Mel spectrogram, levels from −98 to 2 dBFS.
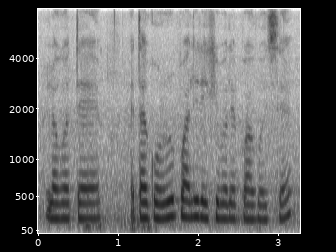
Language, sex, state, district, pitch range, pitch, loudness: Assamese, female, Assam, Kamrup Metropolitan, 200-215 Hz, 205 Hz, -16 LUFS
